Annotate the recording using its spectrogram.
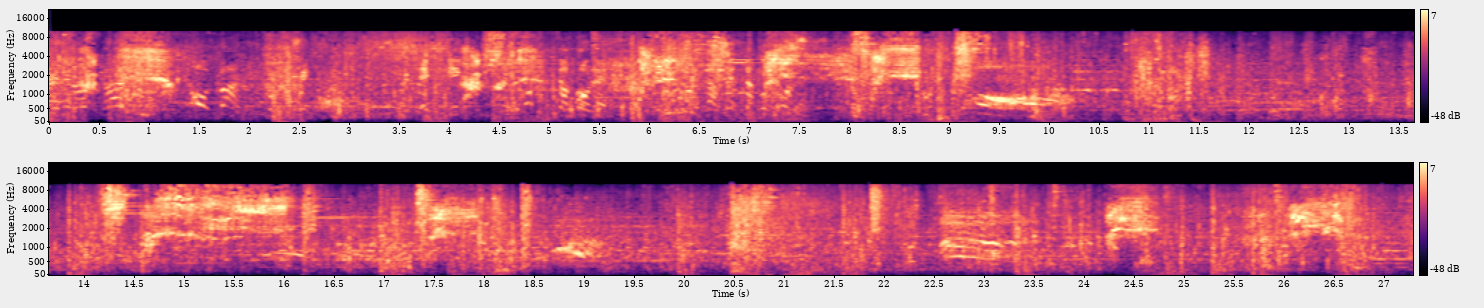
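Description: Swords clash and strike in quick blows.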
